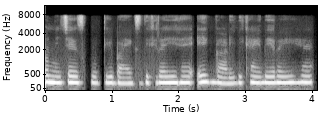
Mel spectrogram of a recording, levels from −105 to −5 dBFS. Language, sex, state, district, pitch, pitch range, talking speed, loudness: Hindi, female, Gujarat, Valsad, 205 Hz, 200-210 Hz, 175 wpm, -13 LUFS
